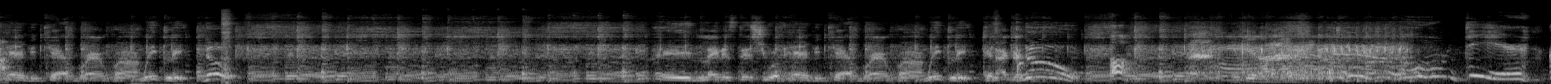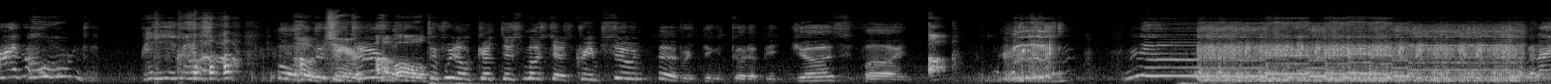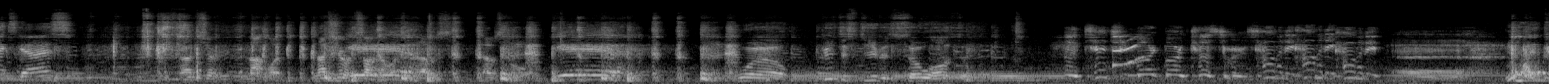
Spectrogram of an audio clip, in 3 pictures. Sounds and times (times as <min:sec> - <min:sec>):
Inside, small room: 0:00.0 - 0:46.5.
